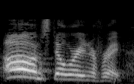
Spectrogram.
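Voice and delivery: high, loud mock fretting; mock worried whine. Preacher imitating an anxious believer still afraid. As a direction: whine like someone still scared. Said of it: "Be like".

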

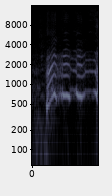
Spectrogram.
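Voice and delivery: very high-pitched babble; squeaky mock child chatter; imitated kid gibberish. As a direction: babble like an unintelligible little kid. Imitating kids he cannot understand.

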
